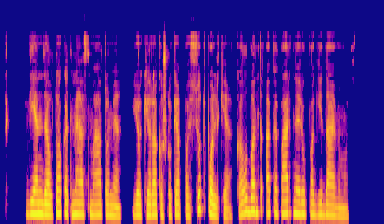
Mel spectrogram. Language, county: Lithuanian, Kaunas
